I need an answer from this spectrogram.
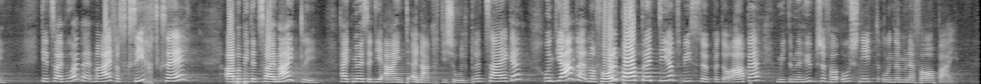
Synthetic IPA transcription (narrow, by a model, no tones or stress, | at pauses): d̥iːɐt͡svaɪbuəbəhɛt̚məʁaɪfɑχsksɪχtkseː | ʔabəʁbidət͡svaɪmaɪtli | hɛtmøsədiəʔaɪntənakχtiʃʊltəʁət͡saɪɡə | ʊntdiandəʁəhɛtməʁfɔlpatʁɛtiːtb̥ɪstøpːəd̥ɔːʔab̥ə | mɪtəmənəɦypʃəfɔʔusʃnɪtʊndəmənəfɔʁb̥a̰ɪ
